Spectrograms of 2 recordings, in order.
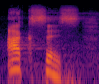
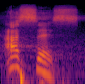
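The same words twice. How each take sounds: First: The middle k sound is clearly pronounced. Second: The middle k sound is left out. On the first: The speaker calls it right. "You say access" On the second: The speaker calls it wrong. "you don't say access"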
